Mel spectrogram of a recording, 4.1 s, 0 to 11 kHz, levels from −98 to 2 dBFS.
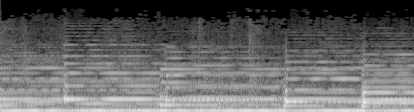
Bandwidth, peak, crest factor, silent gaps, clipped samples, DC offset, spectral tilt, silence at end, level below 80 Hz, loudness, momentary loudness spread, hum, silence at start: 3.8 kHz; 0 dBFS; 14 dB; none; under 0.1%; under 0.1%; -10.5 dB/octave; 0 s; -16 dBFS; -17 LUFS; 3 LU; none; 0 s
